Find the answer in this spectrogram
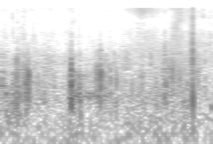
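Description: A person's footsteps in thin snow: a few separate steps, the sharpest near the end.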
